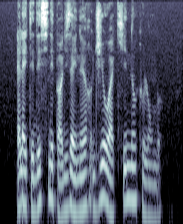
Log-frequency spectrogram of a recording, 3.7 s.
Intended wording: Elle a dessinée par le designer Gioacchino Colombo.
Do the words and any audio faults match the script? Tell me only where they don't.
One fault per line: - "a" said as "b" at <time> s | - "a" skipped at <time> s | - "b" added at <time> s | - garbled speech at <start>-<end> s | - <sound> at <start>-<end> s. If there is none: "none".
- "été" added at 0.5 s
